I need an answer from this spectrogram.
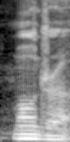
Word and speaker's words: Muldrow: do you spell that m-u-l-d-r-o-w muldra okay glacier mole drill so um and so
